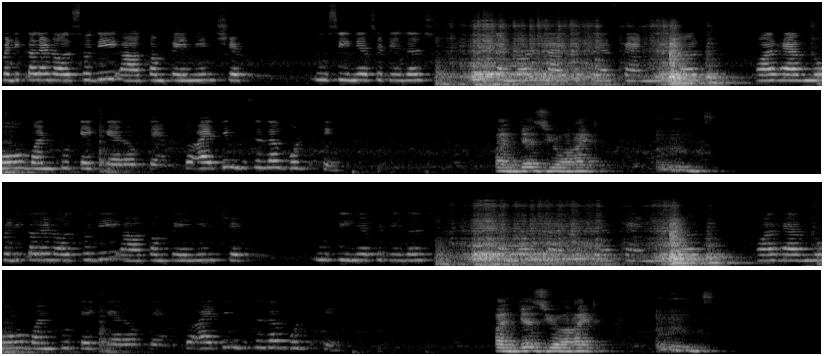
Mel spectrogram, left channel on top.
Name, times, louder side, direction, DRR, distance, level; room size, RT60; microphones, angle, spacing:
voice 1, 0.0-2.4 3.1-4.2 4.7-7.0 7.5-11.5, left 6 dB, 65° left, 0.3 m, -33 dB
sound 1, 4.3-7.4 8.1-8.5 9.2-9.3, left 1 dB, 25° left, 1.0 m, -28 dB
voice 2, 13.1-14.2 14.7-15.3, right 2 dB, 75° right, 1.9 m, -30 dB
4.9 x 2.9 x 3.4 m
head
